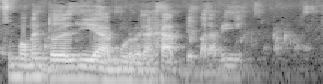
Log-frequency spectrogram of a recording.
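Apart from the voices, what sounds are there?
water moving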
